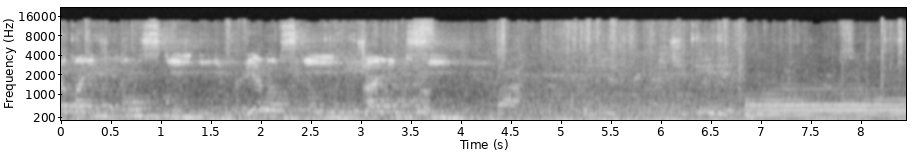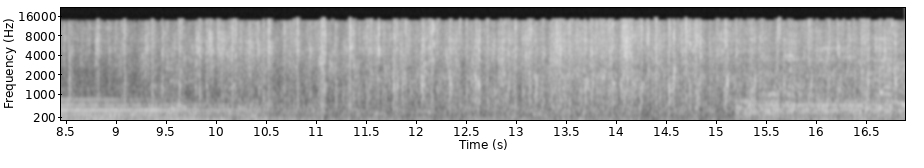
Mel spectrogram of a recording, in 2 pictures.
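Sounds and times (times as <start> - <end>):
speech: 0.2 - 5.6, 6.4 - 7.7
crowd murmur: 3.4 - 16.8
church bells ringing from a bell tower: 6.8 - 12.1, 15.2 - 16.8.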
